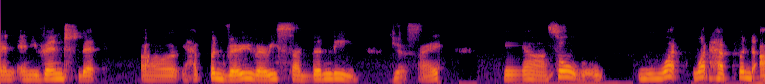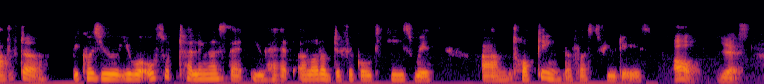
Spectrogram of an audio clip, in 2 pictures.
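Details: Adults in conversation; normal speech.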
